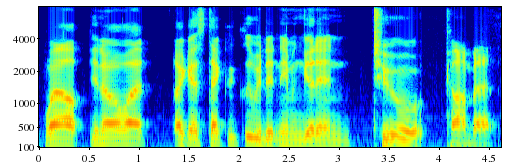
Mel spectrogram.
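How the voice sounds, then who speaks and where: A man with a mid-pitched voice narrates a tabletop game as its game master. He is informal and rambling, swears freely, and sounds dry and close with no room echo. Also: lively intonation, normal speed, fairly bright tone, clean tone.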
